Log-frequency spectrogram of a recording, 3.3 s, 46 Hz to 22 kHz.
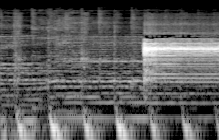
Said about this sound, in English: Ready? We're getting ready for the next run. This is run number 3. Just wait for that buzzer. We're going to go in 5 more seconds.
